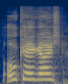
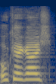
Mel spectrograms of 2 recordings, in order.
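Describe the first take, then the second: No difference in how they are said.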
